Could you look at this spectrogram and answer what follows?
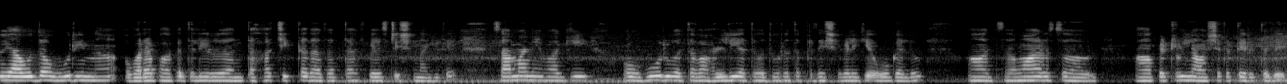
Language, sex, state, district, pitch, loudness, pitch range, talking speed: Kannada, female, Karnataka, Raichur, 175 Hz, -21 LUFS, 170-180 Hz, 105 wpm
